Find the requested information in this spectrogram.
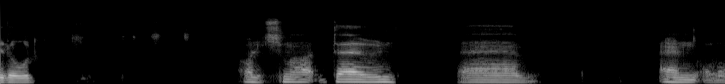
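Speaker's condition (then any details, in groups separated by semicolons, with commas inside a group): Cerebral palsy; unable to walk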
